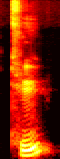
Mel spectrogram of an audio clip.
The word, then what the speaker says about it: tu: Tu is you in the singular. And it has to be pronounced tu, like tu, u, like pointu, tordu, foutu, u. Because the sound u is ou.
